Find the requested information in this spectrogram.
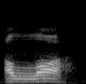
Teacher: Notice when I say Allah, look at the lamb, how heavy it is.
